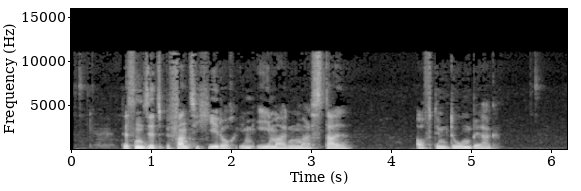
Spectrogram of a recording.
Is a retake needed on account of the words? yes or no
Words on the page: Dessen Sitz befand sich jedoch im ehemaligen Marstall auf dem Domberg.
no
